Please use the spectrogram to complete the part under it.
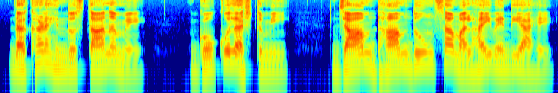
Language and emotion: Sindhi, neutral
